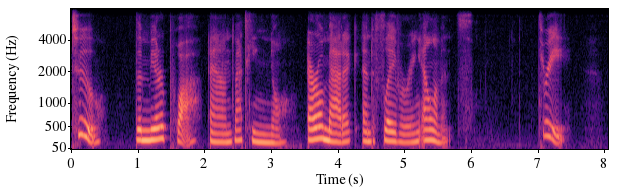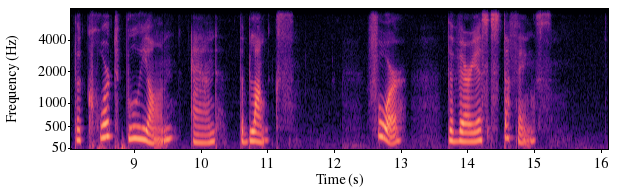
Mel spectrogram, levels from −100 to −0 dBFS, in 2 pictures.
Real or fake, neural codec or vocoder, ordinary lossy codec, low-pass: real; none; Opus, 24 kbps; 7.2 kHz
